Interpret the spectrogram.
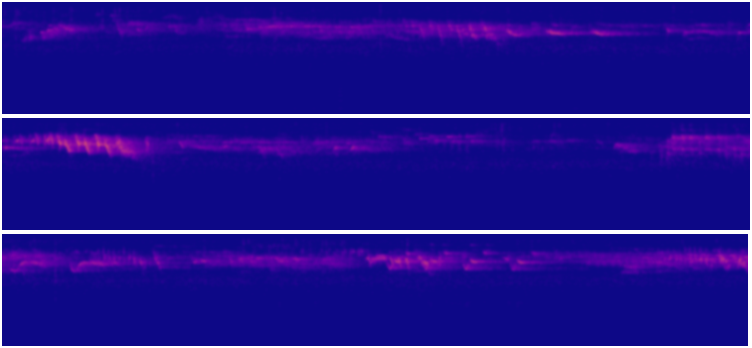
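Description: Faint birdsong: small birds chirping and singing in irregular high-pitched phrases, with a louder burst of rapid chirps about ten seconds in.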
